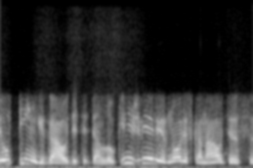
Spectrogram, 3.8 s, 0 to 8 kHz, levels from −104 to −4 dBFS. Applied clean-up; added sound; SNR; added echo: none; none; none; none.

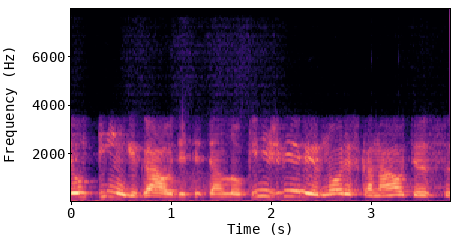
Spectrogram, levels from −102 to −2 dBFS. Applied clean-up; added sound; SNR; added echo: none; none; none; reverberation time 0.9 s.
